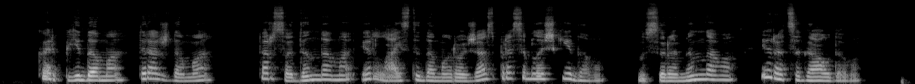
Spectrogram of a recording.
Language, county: Lithuanian, Šiauliai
